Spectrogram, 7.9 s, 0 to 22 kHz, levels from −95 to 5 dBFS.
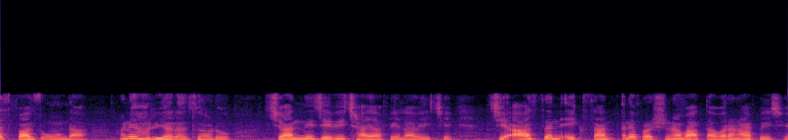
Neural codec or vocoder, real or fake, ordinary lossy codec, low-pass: none; real; none; 7.2 kHz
